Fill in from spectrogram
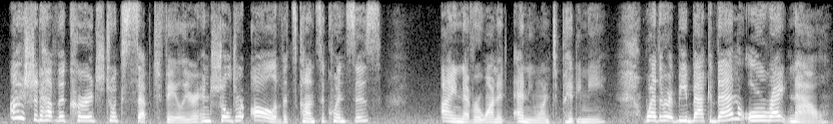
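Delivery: normal talking voice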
